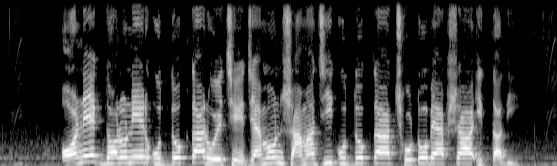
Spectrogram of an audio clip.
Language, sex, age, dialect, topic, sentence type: Bengali, male, 46-50, Standard Colloquial, banking, statement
